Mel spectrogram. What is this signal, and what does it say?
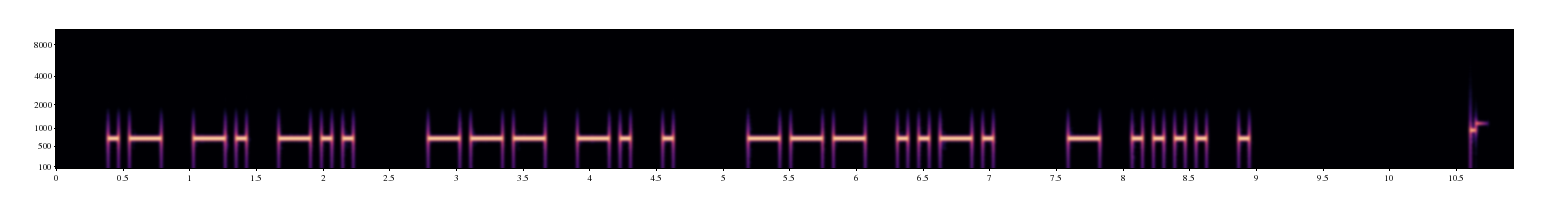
Morse code, heard as a keyed tone, about 15 wpm, 700 Hz. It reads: AND ONE OF THE
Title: Sets of 4 Words 15wpm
